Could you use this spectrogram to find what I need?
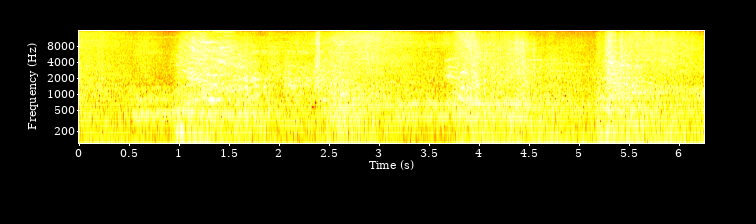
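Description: Magic spell effects whoosh and shimmer in quick bursts.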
